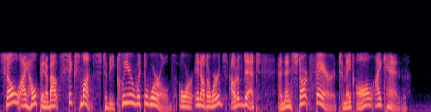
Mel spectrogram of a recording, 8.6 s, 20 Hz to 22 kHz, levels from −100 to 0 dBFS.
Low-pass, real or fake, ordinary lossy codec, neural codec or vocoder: 3.6 kHz; real; Opus, 24 kbps; none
